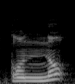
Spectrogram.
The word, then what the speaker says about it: Konno: It's pronounced like Konno Konno.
